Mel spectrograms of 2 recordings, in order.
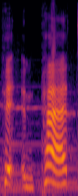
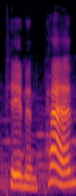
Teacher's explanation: pit and pat sound different, but pin and pan sound the same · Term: pin-pan merger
